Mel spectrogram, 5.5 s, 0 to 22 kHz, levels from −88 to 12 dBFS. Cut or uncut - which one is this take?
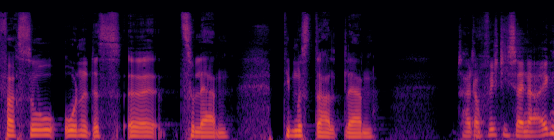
cut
